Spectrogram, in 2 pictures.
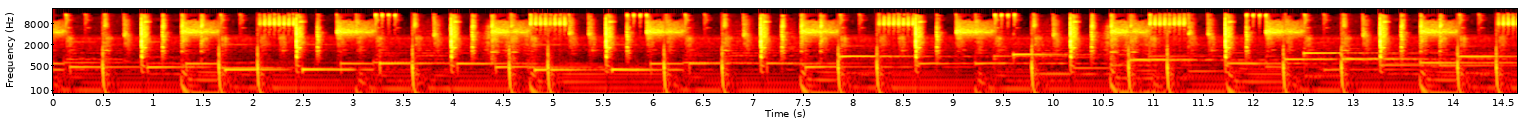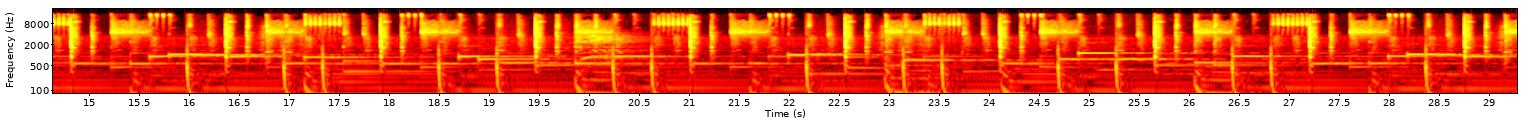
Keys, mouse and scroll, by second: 0.0 click, 0.2-0.7 scroll up 4, 0.7 click, 1.0 click, 1.4 scroll down 4, 2.3 click, 3.2 click, 3.6 click, 4.0 shift+drag, 4.2 shift+click, 5.2 g, 6.8-7.3 scroll down 7, 7.3 scroll up 1, 7.5 click, 8.3 alt+h, 8.5 scroll up 4, 8.7-9.3 scroll down 8, 9.3 click, 10.1 click, 10.6-11.3 scroll up 1, 11.3 shift+d, 12.5 s, 13.4-13.8 scroll up 8, 13.8-14.2 scroll down 2, 14.2-15.3 drag, 16.3 click, 16.9 s, 18.3-18.9 drag, 19.1 click, 19.3 click, 20.1 click, 20.8 click, 21.2 s, 22.8 click, 23.0-23.4 scroll up 2, 23.4 click, 24.0 click, 24.5 g, 26.2 g, 27.3 s, 28.7 click.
